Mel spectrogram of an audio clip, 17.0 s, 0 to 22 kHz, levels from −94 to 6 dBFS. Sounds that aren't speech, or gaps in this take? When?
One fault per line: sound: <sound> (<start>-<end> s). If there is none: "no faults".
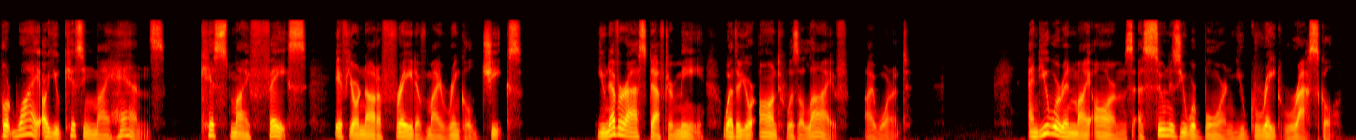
no faults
